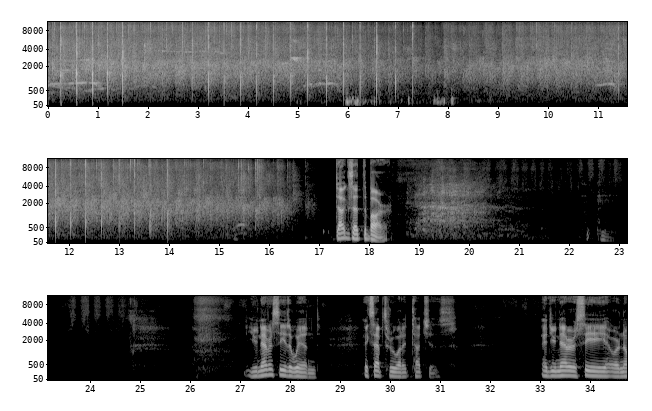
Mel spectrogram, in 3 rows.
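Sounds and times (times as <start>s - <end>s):
crowd clapping: 0.0s - 17.0s
speech: 17.4s - 18.5s, 27.4s - 28.6s, 29.5s - 31.3s, 33.0s - 34.7s
laughter: 18.8s - 21.4s.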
